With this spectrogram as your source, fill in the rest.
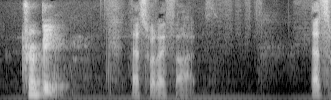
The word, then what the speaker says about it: Trimpe: on Herb's last name trippy that's what I thought that's the way I've always said it going back 40 years but you know well as he said it rhymes with shrimpy maybe I'll ask you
